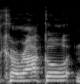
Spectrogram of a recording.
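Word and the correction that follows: Curaçao: Netherlands. – Curacao.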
